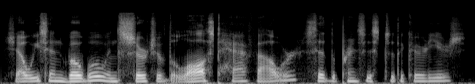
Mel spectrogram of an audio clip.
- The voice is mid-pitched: Yes, medium, 150 Hz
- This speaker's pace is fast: Yes, fast, 215 wpm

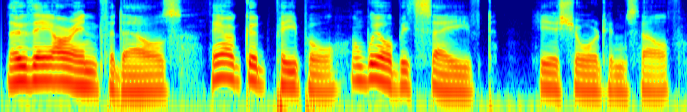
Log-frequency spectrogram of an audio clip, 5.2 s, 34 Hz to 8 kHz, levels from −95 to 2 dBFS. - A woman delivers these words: No, male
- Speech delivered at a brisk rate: No, average, 175 wpm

